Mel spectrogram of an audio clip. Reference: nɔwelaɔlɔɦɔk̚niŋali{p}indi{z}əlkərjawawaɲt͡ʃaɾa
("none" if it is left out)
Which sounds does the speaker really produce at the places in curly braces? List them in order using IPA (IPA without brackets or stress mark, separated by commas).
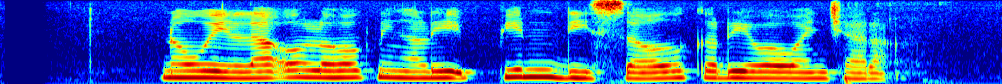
p, s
